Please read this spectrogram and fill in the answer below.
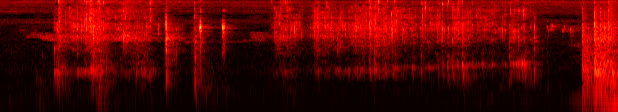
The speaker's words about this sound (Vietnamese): Xin mời Ngài. Rót ly nước mời mà nó chảy tùm lum. Mời Ngài uống ly nước.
